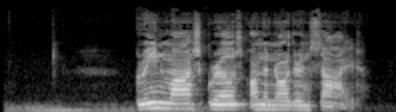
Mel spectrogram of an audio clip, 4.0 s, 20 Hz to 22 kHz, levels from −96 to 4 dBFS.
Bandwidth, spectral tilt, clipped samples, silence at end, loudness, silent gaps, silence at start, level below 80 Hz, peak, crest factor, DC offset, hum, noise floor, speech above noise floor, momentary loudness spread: 13.5 kHz; -5 dB/octave; under 0.1%; 0.45 s; -18 LUFS; none; 0.3 s; -60 dBFS; -4 dBFS; 16 dB; under 0.1%; none; -48 dBFS; 30 dB; 17 LU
